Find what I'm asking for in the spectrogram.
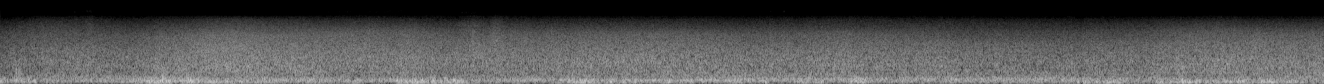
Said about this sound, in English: This is the creek that runs right behind the boatyard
